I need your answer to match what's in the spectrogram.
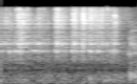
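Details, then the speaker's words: Hand-laced wheel on a DIY high-power e-bike/e-motorbike build; bright metallic clinks and pings in irregular bursts as the wheel moves, loose spokes rattling. "now if you spoke sound like this when you're on a long you've got a problem"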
